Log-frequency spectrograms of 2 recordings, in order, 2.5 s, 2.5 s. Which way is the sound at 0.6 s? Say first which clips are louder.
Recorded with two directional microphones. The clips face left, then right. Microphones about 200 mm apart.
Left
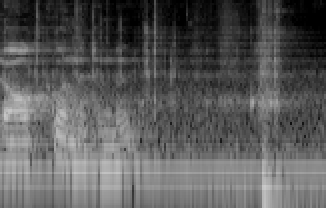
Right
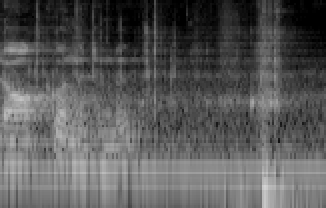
Left 2 dB; 20° left (ahead or behind).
